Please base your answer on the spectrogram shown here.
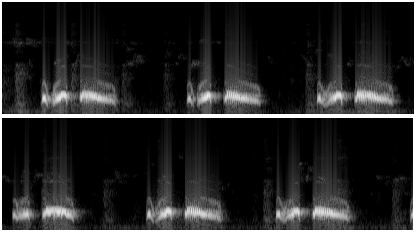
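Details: Spotted dove (cu gáy) in a calling, urging and cooing sequence: paired phrases of a short upturned note followed by a longer falling coo, repeated six times about every one and a half seconds with clean gaps between.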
